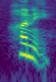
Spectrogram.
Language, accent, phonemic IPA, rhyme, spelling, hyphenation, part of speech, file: English, US, /ˈhʌni/, -ʌni, honey, hon‧ey, noun / adjective / verb, En-us-honey.ogg
- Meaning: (noun) 1. A sweet, viscous, gold-colored fluid produced from plant nectar by bees, and often consumed by humans 2. A variety of this substance 3. Nectar 4. Something sweet or desirable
